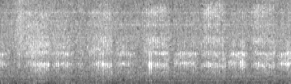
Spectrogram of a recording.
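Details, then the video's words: Domestic cat purring: a steady low rumble with rhythmic pulses and faint breathy bands near the upper range, continuous and even in loudness, no other clear sounds. "ごろごろしろ Cat purr"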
